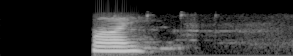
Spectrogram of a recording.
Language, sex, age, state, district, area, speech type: Santali, female, 18-30, Jharkhand, Seraikela Kharsawan, rural, conversation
